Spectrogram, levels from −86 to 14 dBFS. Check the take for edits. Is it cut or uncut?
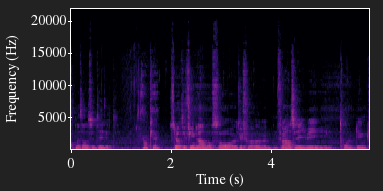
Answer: cut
